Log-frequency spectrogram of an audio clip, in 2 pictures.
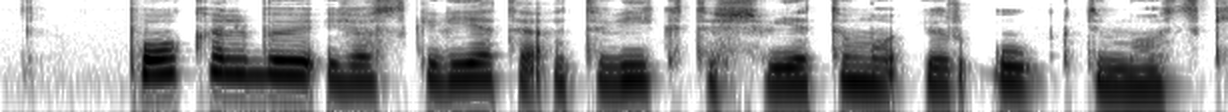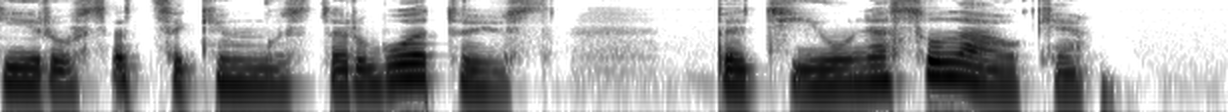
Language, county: Lithuanian, Vilnius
